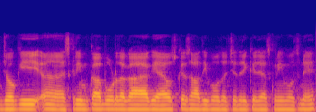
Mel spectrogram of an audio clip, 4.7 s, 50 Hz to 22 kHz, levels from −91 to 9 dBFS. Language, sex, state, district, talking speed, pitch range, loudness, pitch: Hindi, male, Chandigarh, Chandigarh, 215 wpm, 125-130 Hz, -14 LUFS, 125 Hz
